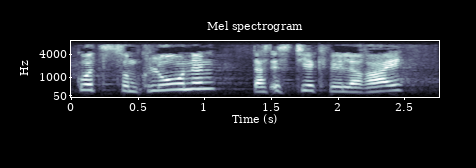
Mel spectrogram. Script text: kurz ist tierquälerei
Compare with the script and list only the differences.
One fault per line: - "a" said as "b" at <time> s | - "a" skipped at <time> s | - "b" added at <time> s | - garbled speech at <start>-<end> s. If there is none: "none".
- "zum klonen das" added at 0.3 s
